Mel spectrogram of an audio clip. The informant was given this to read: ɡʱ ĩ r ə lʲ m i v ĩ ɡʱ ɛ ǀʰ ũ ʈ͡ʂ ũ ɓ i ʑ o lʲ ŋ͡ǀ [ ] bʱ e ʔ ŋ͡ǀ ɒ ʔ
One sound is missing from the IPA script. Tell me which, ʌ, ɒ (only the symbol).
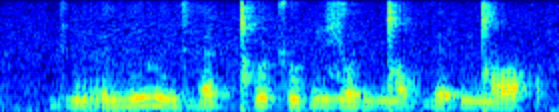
ɒ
